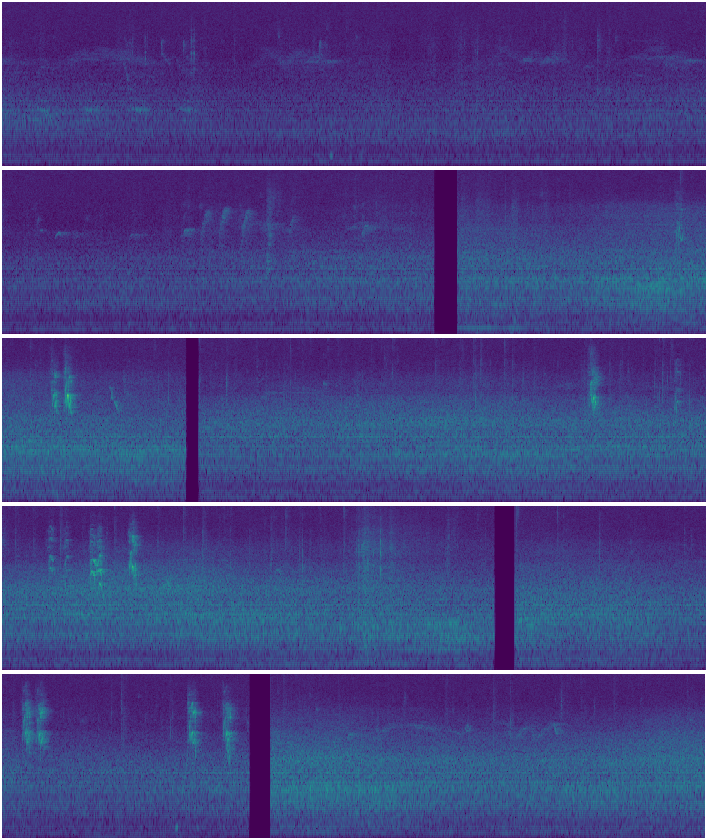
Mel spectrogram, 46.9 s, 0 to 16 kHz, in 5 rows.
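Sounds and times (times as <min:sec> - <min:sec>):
small birds chirping: 0:19.3 - 0:21.2, 0:28.7 - 0:30.2, 0:37.2 - 0:40.8.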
